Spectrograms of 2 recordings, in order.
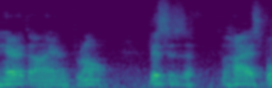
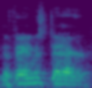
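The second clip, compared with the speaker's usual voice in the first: usual speaking voice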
